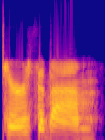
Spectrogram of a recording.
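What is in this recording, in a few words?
sees dropped bomb, swat female; vo; agents; Source Model Packs; Counter Strike Model Pack; CS2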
